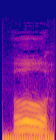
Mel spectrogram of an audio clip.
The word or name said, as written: l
